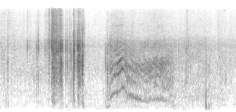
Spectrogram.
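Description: Nylon tent fly sheet and door zip rustling as the tent door is opened: a short rasp about half a second in, followed by a brief falling voice-like sound.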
